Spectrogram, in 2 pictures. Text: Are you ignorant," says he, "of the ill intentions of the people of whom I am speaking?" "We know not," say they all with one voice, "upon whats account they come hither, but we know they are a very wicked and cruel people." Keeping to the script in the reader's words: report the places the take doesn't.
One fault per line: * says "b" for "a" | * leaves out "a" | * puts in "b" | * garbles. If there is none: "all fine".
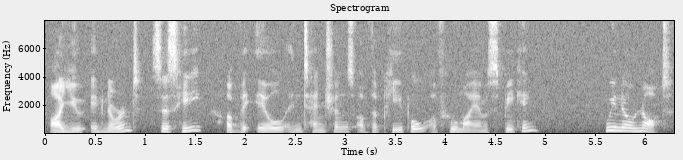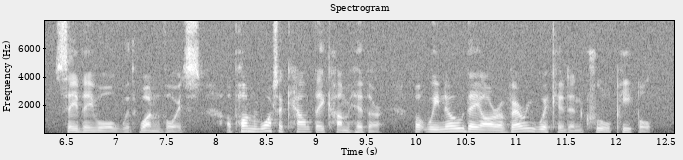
* says "what" for "whats"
